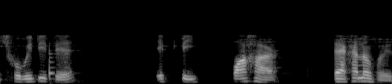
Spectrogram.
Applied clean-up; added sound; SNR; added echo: neural mask model DeepFilterNet 3.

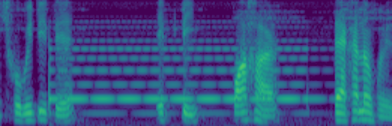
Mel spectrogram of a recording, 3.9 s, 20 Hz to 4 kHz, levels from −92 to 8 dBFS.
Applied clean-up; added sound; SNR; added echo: none; Keyboard (musical); 8 dB; none.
